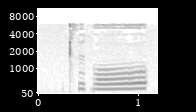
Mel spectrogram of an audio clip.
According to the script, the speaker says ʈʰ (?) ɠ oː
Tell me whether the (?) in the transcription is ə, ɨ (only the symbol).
ɨ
